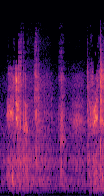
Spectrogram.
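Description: A person whispering in short, breathy phrases.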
